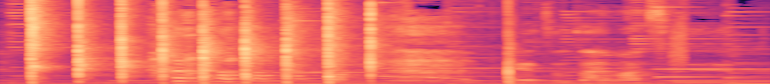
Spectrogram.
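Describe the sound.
A quick run of about nine sharp hand claps in a steady rhythm, then one last clap after a short pause, close and crisp, with people talking softly underneath.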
